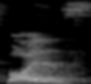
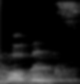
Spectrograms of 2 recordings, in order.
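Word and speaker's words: vowels: so vels and consonant that's a correct sound is voils not WBLS as voils and con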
